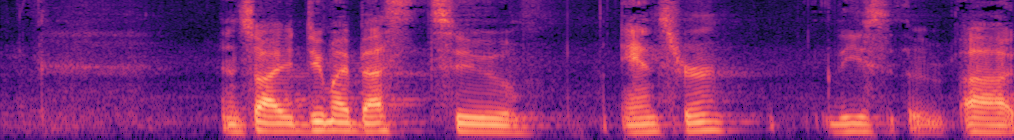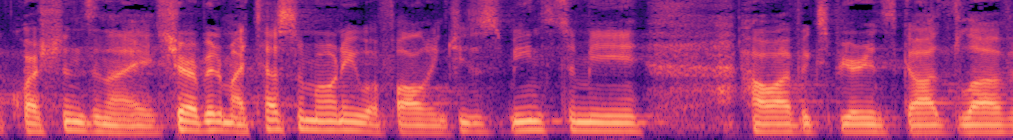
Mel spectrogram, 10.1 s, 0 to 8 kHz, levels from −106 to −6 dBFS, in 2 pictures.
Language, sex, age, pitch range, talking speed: English, male, 30-49, 115-145 Hz, 180 wpm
